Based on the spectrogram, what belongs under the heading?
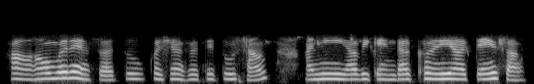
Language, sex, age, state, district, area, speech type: Goan Konkani, female, 18-30, Goa, Tiswadi, rural, conversation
